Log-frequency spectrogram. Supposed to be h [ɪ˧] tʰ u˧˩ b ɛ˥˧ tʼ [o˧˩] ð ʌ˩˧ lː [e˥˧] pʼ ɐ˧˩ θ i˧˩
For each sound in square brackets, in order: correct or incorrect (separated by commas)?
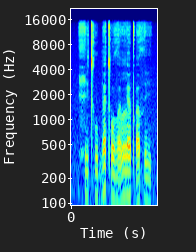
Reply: incorrect, correct, incorrect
